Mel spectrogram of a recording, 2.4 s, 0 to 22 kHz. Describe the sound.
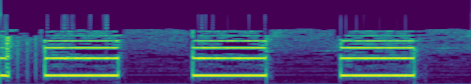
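Telephone busy tone after a dropped call: three loud, steady, evenly spaced beeps of equal pitch, each about 0.4 seconds long, with a brief click at the start and no voices.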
